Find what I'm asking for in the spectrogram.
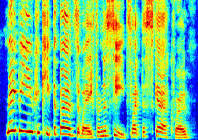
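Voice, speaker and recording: A woman talks at a moderate pace in a high pitch. She uses a put-on character voice. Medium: read story. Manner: bossy, brisk.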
